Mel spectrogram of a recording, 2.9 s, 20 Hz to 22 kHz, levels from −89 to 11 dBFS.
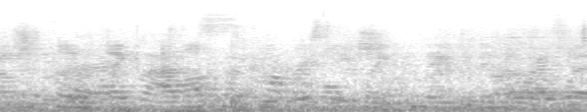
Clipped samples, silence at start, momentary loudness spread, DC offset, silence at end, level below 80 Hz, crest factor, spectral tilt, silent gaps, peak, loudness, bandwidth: under 0.1%; 0 s; 3 LU; under 0.1%; 0 s; -50 dBFS; 14 dB; -6.5 dB/octave; none; -30 dBFS; -44 LUFS; 16 kHz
